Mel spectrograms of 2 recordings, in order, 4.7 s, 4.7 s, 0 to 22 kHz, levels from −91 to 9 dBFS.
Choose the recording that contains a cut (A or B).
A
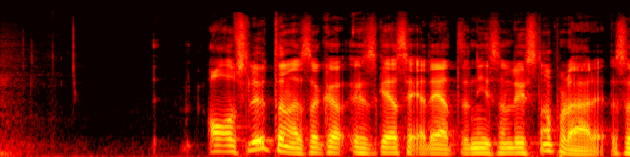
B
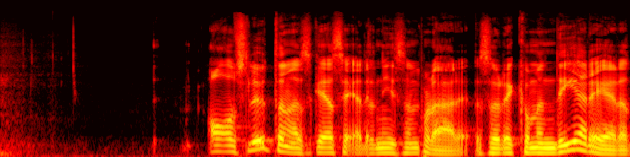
B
